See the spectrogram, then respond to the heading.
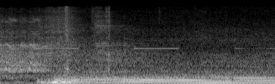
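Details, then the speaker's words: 2005 Honda Odyssey after timing belt, water pump, rear catalytic converter and engine work; first start into a loud, rough idle with a raspy exhaust leak, because the catalytic converter joint is not fully connected. "i expected that exhaust leak that catalytic converter is not completely connected"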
